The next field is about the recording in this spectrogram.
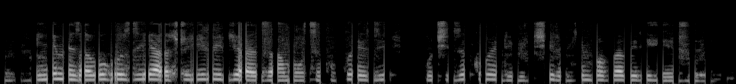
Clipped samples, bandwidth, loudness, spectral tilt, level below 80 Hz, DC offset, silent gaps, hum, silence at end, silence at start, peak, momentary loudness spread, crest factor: under 0.1%; 8 kHz; -27 LUFS; -5 dB/octave; -60 dBFS; under 0.1%; 4.01-4.23 s; none; 0.3 s; 0.05 s; -6 dBFS; 15 LU; 20 dB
